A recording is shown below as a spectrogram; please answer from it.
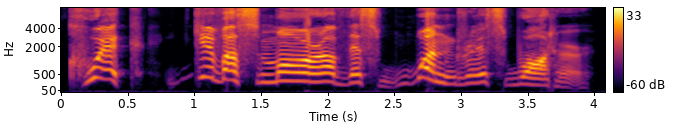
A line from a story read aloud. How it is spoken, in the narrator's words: they cried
